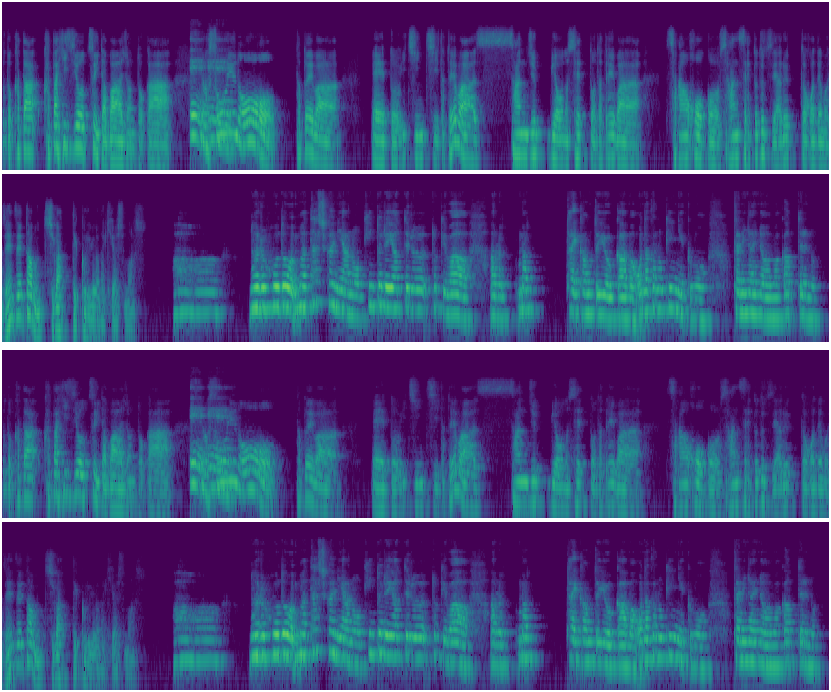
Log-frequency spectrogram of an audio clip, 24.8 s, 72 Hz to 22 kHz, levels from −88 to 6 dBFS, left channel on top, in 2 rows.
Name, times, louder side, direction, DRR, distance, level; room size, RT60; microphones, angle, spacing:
voice 1, 0.0-2.5 3.0-4.1 4.5-5.0 5.5-9.6 10.0-13.3 13.6-14.4, left 5 dB, 60° left, 11 dB, 0.3 m, -34 dB
voice 2, 2.8-3.5 15.0-15.7 16.1-20.4 20.9-24.6, left 2 dB, 20° left, 2 dB, 0.8 m, -31 dB
3.6 x 2.6 x 3.6 m, 0.36 s
head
